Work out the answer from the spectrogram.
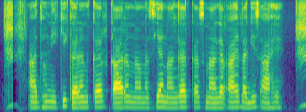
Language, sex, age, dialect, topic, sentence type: Chhattisgarhi, male, 18-24, Northern/Bhandar, agriculture, statement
